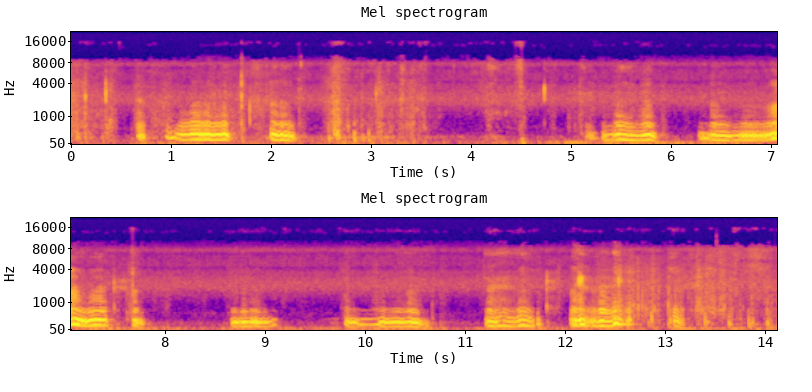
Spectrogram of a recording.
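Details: A three-month-old Jack Russell Terrier puppy named Junior, teething, growls while playing tug of war with socks; low rumbling growls come in short bursts of one to two seconds, repeated with brief pauses.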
